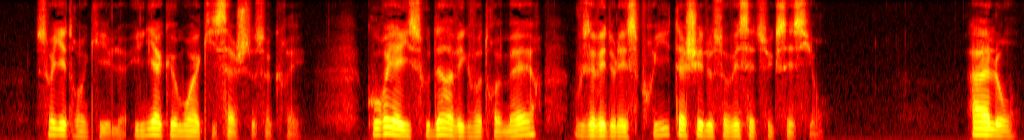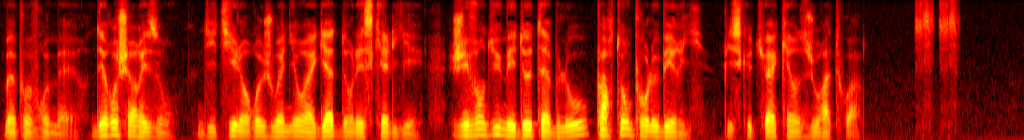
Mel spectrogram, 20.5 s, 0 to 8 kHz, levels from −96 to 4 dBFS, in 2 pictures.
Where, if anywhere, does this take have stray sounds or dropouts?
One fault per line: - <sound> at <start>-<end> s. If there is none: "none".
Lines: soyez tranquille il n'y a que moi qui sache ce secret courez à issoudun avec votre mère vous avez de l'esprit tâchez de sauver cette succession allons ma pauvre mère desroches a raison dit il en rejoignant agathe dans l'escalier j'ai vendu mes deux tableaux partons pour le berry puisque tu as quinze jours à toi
- laugh at 19.4-19.9 s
